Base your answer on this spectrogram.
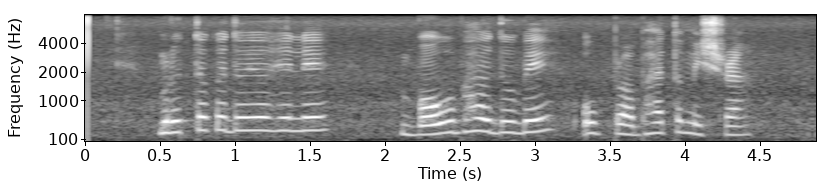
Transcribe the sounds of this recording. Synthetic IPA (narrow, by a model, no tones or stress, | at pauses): mɾut̪ɔkɔd̪ɔjɔɦele | bɔwbʱawd̪ubeopɾɔbʱat̪ɔmiʃɾa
